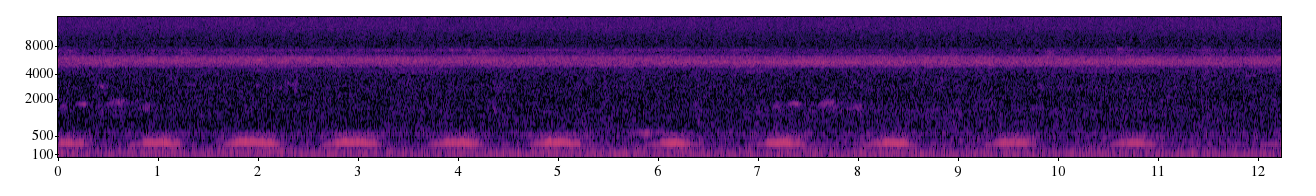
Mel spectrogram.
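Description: Faint, low hooting calls of a bird, one about every second, each note rising and falling slightly in pitch, over a thin steady high hiss.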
